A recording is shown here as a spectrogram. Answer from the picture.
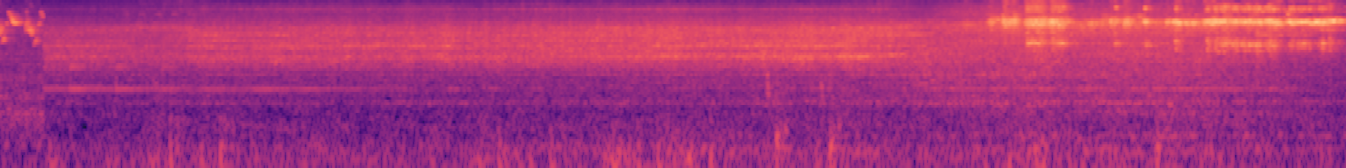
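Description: Electric passenger train approaching on the track, its running noise slowly growing. From about ten seconds in it turns into a loud, high-pitched squealing with rattling as the train comes close.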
